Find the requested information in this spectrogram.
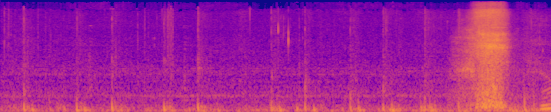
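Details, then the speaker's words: Chest examination demonstration of direct percussion, fingertips striking the chest wall directly: soft repeated dull taps, then a brief rustle. "direct percussion so direct percussion is when you strike the chest wall directly you can do that just with your fingertips"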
